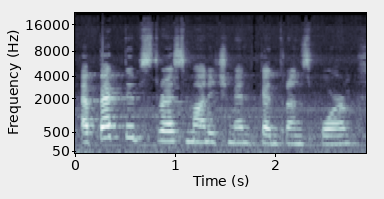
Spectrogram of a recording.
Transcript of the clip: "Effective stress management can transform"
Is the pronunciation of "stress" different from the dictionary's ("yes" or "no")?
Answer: no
